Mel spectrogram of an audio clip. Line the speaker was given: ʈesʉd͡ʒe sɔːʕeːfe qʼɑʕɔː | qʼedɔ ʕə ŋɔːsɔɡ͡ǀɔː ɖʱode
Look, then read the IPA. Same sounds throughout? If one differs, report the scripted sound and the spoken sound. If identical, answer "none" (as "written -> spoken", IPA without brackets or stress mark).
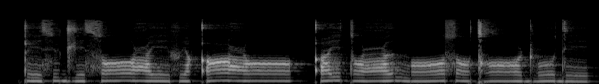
none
